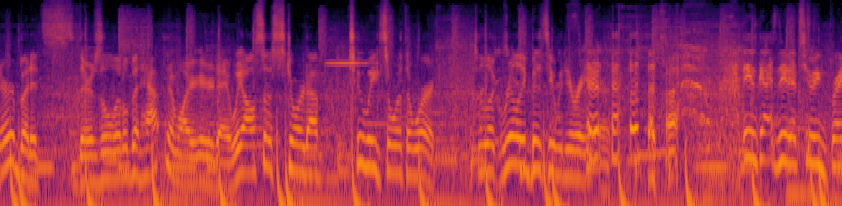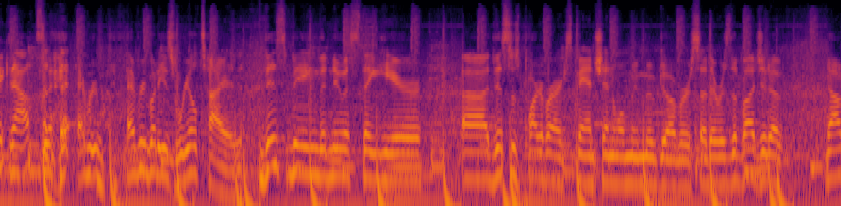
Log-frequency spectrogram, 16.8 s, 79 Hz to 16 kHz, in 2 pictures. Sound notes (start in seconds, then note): 5.8 laughs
